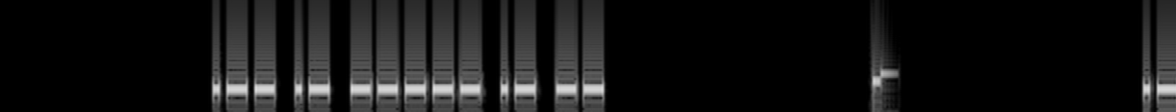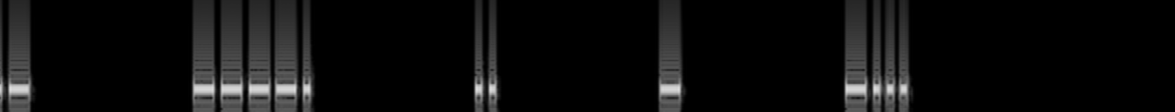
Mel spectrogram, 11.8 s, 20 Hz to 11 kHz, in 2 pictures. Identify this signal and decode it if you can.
Morse code, heard as a keyed tone, about 36 wpm, spaced as for 15 wpm, 700 Hz. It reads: WA0AM W9ITB
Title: USA Call Signs - 5 Characters - 8x Character Spacing - 35wpm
